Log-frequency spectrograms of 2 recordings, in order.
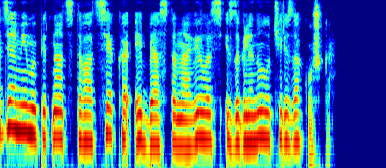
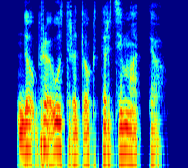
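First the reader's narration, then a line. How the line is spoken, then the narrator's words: Quiet. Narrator (Russian): тихо сказала Нина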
